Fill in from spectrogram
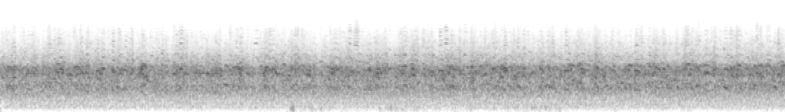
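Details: Countless geese in Colorado, a regular local flock, keep up a thick wall of honking, individual calls blurring into one constant clamour.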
